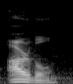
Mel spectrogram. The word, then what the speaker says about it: Árbol: Like, well, it potentially is because the accent is on the first syllable. Árbol.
